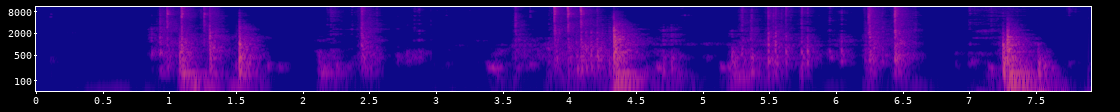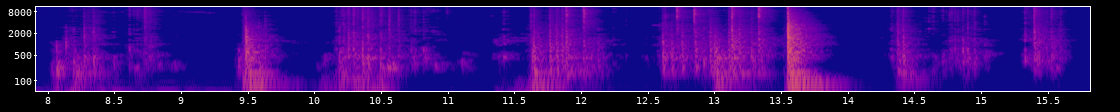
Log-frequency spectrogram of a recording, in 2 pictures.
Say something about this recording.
A collection of creaking wood sounds.
Creak, Haunted, Wood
